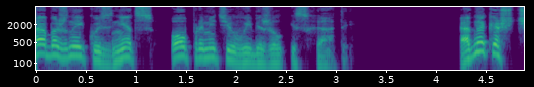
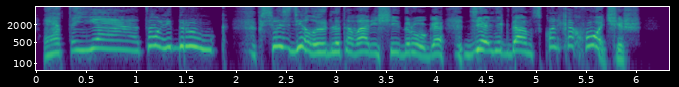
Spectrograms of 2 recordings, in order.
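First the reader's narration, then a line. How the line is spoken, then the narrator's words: Squeaked into ear. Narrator (Russian): пискнул он ему в левое ухо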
